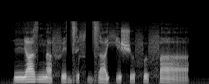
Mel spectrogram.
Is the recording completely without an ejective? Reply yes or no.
yes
